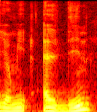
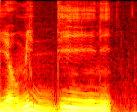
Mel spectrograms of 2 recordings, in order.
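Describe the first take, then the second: First: The L sound is pronounced before din. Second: The L sound is dropped before din. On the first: The speaker calls it wrong. "on dit pas" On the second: The speaker calls it right. "on dit"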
